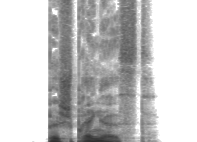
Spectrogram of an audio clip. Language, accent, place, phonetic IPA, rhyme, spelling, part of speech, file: German, Germany, Berlin, [bəˈʃpʁɛŋəst], -ɛŋəst, besprengest, verb, De-besprengest.ogg
- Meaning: second-person singular subjunctive I of besprengen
